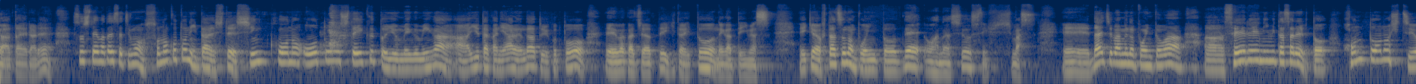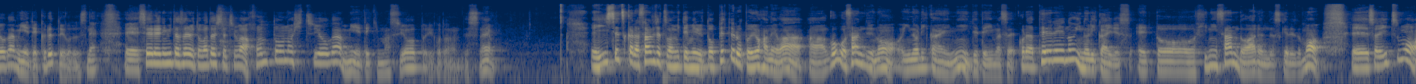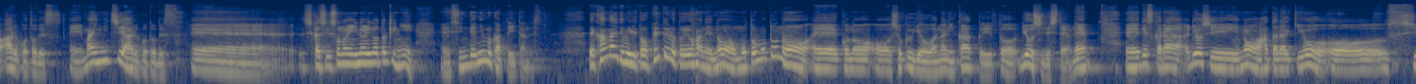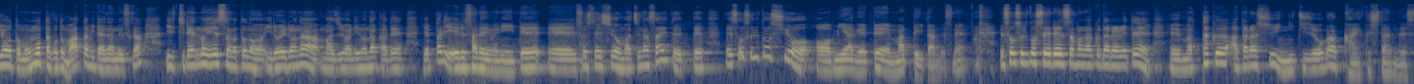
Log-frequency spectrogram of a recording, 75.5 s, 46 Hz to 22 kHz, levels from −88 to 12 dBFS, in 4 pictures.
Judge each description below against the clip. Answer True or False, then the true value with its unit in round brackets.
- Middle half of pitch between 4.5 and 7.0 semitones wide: False (7.6 semitones)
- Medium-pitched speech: True (165 Hz)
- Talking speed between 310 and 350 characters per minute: True (330 characters per minute)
